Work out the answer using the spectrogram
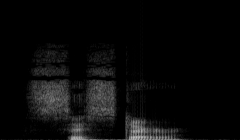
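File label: "sister", American English; gcompris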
